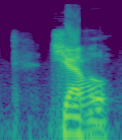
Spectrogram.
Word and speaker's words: Jevil: Jevil. Yes, we look Jevil Deltarune. Wait, how do you spell it? Jeval. Like devil, just with a J.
